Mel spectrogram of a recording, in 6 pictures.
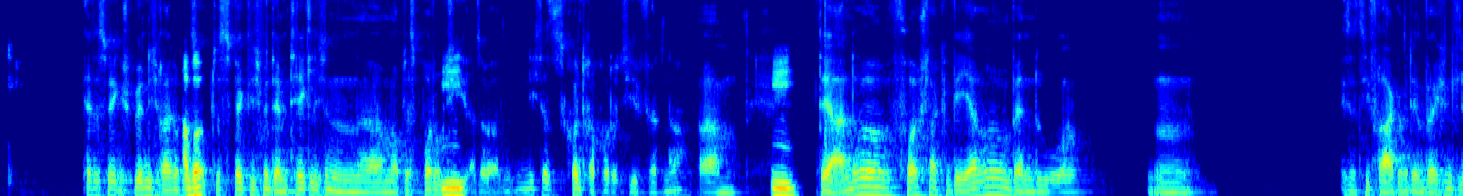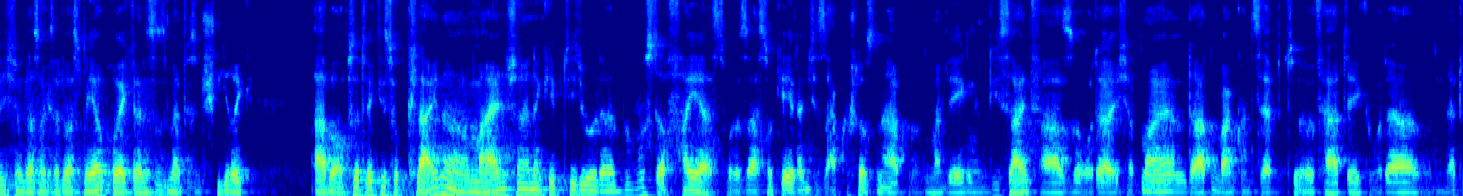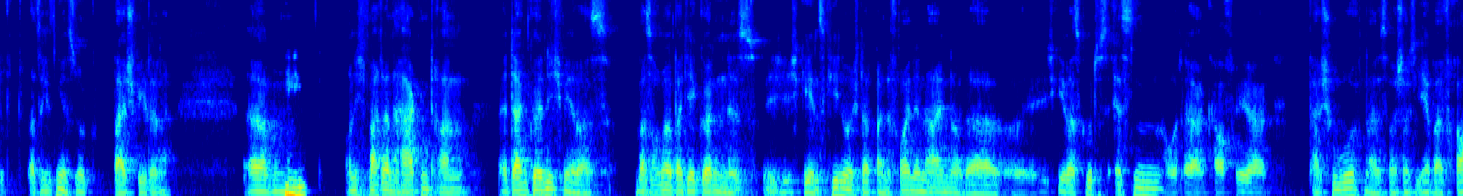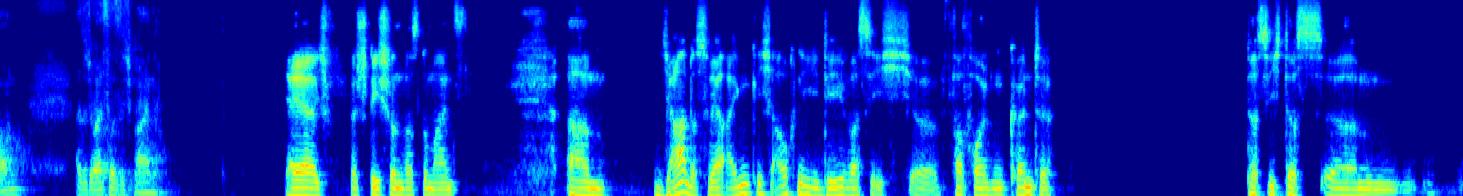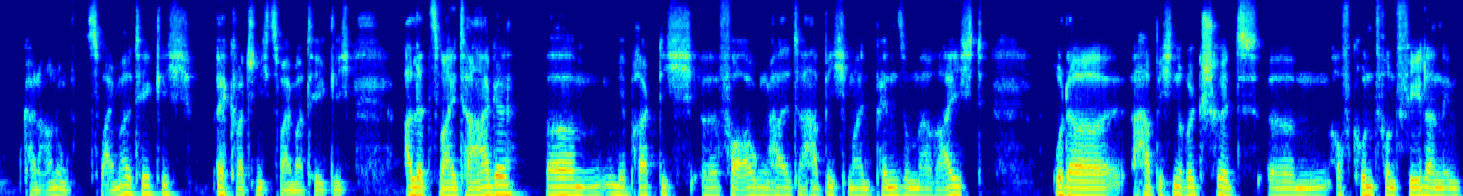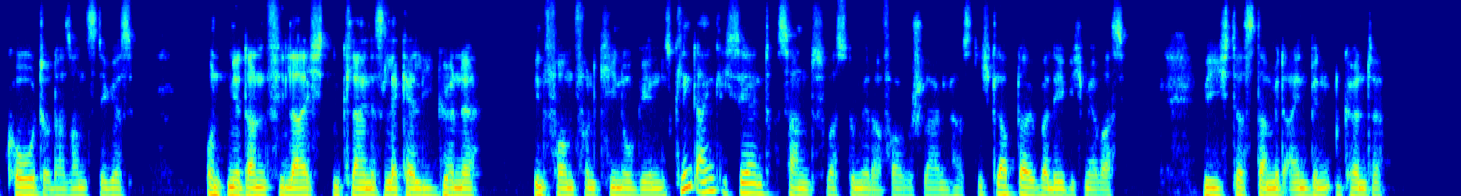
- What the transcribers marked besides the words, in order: none
- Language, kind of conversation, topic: German, advice, Wie kann ich Fortschritte bei gesunden Gewohnheiten besser erkennen?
